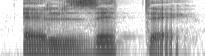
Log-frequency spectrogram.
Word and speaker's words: elles étaient: And then remember, this is not pronounced. Elles étaient.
